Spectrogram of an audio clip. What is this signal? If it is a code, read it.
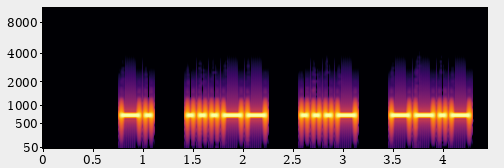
Morse code, heard as a keyed tone, about 20 wpm, spaced as for 15 wpm, 700 Hz. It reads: N3VQ
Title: USA Call Signs - 4 Characters - 2x Character Spacing - 20wpm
